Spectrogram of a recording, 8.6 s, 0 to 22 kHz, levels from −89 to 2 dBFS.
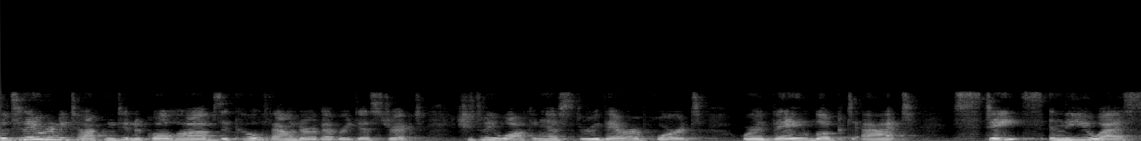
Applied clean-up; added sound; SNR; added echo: none; none; none; reverberation time 0.2 s.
